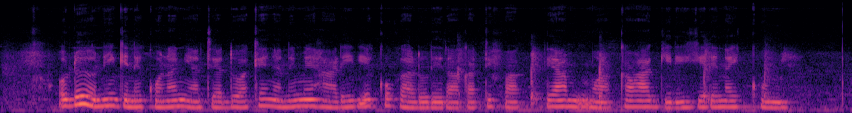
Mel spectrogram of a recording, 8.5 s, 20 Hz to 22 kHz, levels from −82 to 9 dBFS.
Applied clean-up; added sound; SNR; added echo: none; none; none; none.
